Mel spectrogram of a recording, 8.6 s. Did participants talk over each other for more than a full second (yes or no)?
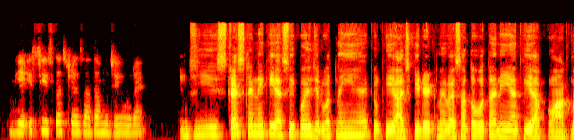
no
